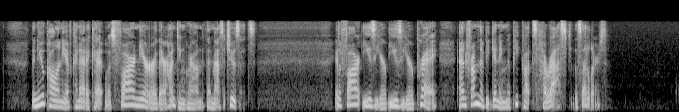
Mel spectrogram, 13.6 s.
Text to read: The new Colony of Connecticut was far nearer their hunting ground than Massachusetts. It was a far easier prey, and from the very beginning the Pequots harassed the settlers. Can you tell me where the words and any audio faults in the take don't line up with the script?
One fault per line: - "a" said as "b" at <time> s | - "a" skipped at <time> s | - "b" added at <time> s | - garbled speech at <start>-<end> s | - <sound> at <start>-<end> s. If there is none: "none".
- "was" skipped at 6.8 s
- "easier" added at 7.8 s
- "very" skipped at 9.6 s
